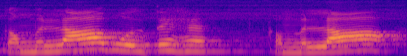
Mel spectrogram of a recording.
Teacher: जो ल बोला था वो थोड़ा सा ज्यादा खींच गया तो वो क्या हो गया है आ की मात्रा हो गई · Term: दीर्घ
